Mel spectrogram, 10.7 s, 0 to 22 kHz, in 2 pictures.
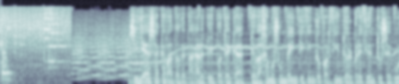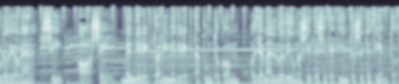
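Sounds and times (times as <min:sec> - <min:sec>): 
thick bone-in rib steak sizzling in a frying pan: 0:00.0 - 0:01.0
speech: 0:01.7 - 0:10.6.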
